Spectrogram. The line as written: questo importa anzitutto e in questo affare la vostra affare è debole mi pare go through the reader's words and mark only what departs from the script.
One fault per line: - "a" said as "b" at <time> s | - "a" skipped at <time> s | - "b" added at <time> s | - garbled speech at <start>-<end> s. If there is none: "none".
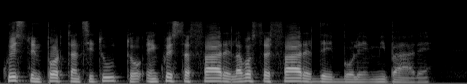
none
